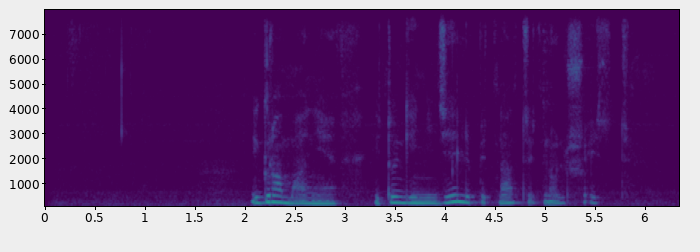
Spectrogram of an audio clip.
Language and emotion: Russian, sad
